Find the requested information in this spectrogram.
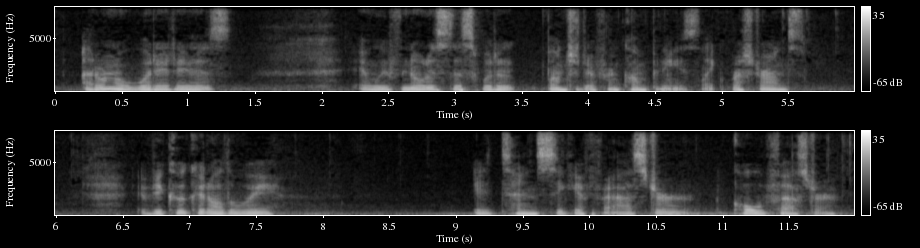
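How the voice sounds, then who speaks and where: A woman speaks quietly. Her voice is somewhat breathy, with a dark, mellow tone. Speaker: scripture writing vlogger. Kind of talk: casual chat. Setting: at home at night while others sleep. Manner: quiet, low voice.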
